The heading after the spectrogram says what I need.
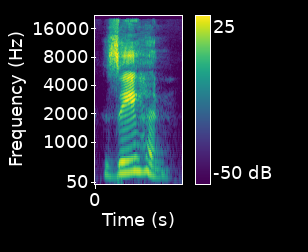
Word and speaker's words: Sehen: Sehen, to see.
